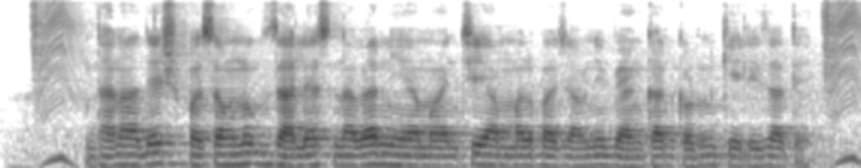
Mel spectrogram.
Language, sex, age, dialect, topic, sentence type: Marathi, male, 18-24, Standard Marathi, banking, statement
